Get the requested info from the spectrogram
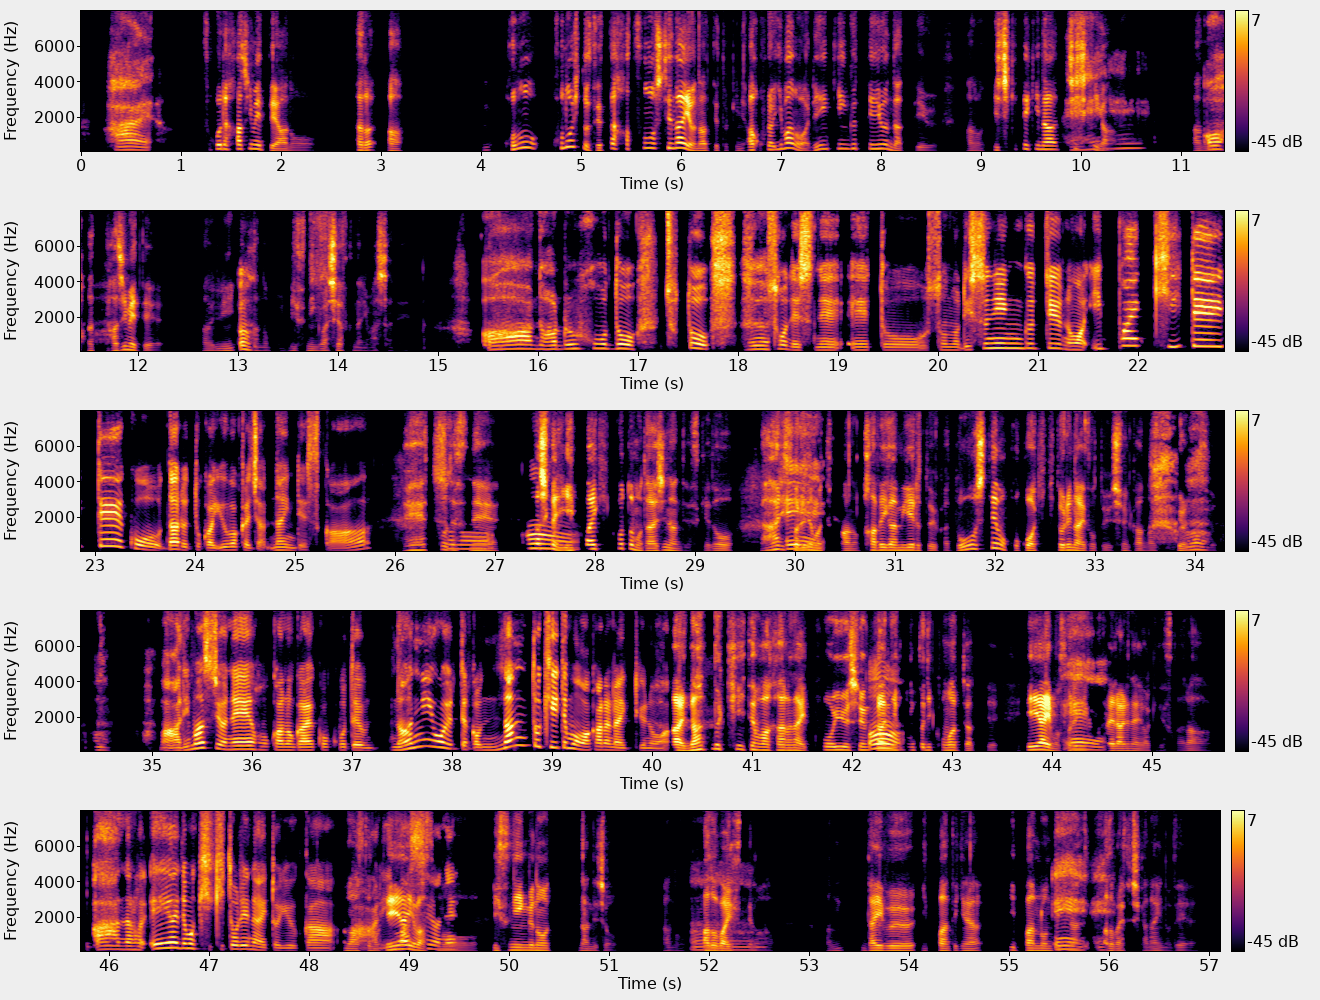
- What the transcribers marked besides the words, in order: none
- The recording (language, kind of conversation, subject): Japanese, podcast, 上達するためのコツは何ですか？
